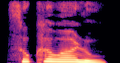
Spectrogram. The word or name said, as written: ಸೌಗವಲ್ಲಿ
